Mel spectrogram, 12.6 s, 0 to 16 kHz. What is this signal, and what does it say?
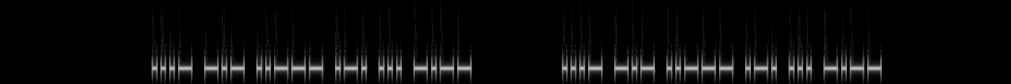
Morse code, heard as a keyed tone, about 22 wpm, 700 Hz. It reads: VK2RSY VK2RSY
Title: DXCC-100 Call Signs - 6 Characters - Repeated 2x - 22wpm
